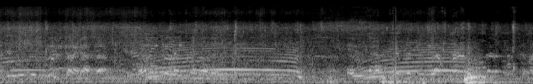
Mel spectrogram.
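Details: Cattle lowing at a popular village cattle market while cows are unloaded from the river side; several long harmonic moos rise and fall over steady crowd chatter and background noise.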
